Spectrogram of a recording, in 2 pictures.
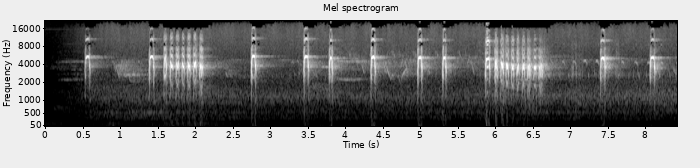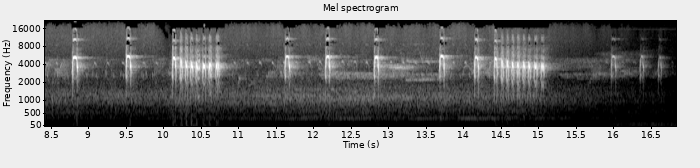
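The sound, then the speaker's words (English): A hairy woodpecker gives a steady series of sharp, high peek calls, about one per second, broken by several short, even-pitched rattles. It sounds clear, with no other sounds. “And here are the hairy's comparatively even pitched rattle and sharp peak.”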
